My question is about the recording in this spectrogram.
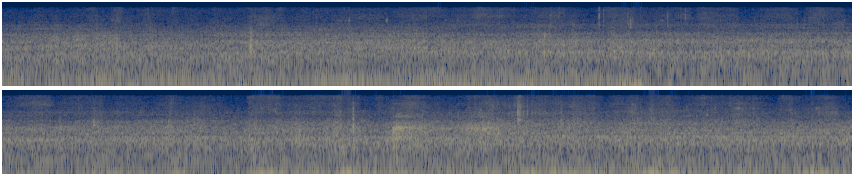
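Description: A wet microfiber wash mitt scrubbing a car's alloy wheel between the spokes, making a steady rubbing and swishing with a few light ticks, over outdoor background noise. A low hum underneath stops about three seconds in.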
